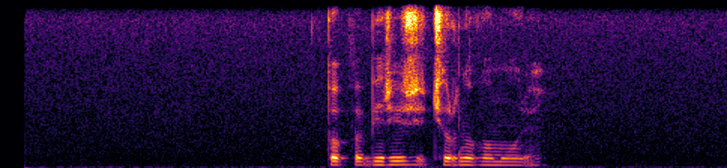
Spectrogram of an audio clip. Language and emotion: Russian, neutral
